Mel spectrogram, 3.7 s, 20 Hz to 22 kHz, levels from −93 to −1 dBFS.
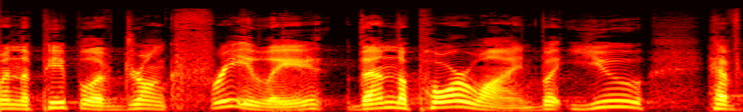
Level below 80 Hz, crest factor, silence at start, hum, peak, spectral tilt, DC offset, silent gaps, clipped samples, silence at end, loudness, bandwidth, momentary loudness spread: -62 dBFS; 20 dB; 0 s; none; -2 dBFS; -6 dB/octave; under 0.1%; none; under 0.1%; 0 s; -23 LUFS; 15 kHz; 8 LU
